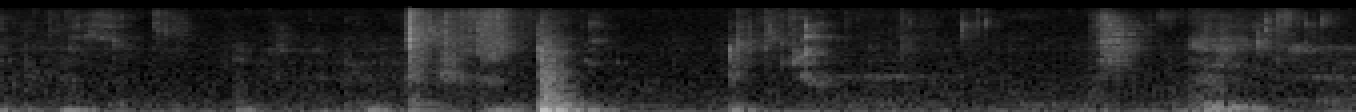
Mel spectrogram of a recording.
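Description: Faint wet chewing and mouth sounds of someone eating soft rice: a few scattered soft clicks and squishes.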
